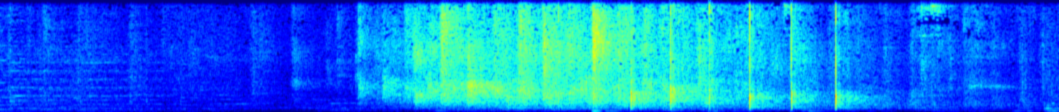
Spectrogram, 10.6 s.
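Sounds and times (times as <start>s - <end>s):
audience applause: 3.6s - 8.8s.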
